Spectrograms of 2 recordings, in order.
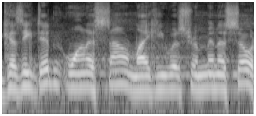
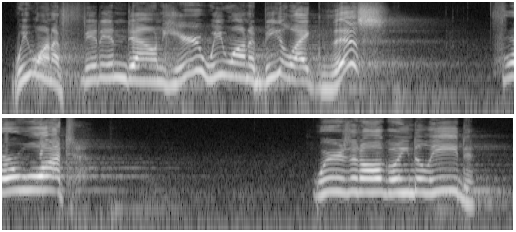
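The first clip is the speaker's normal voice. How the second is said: rising, louder fervent preaching; preaching at full force; 8 semitones higher, 6 dB louder than usual. Acted. Priest warning his parish about the burning world, fervent preaching. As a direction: thunder it at the congregation like a warning.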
